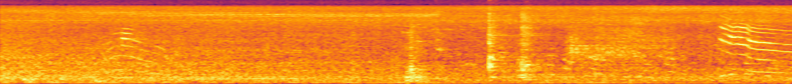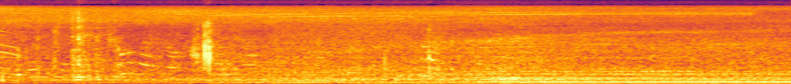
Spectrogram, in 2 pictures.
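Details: Playful cats gathered around a waiting room, romping together; a short harmonic meow bends downward near the middle, with a fainter earlier mew and scattered clicks and knocks over steady low background hum and noise.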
